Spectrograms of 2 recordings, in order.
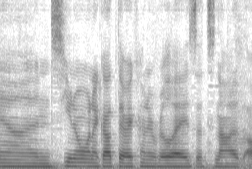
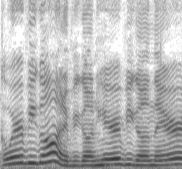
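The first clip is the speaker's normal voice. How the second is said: higher, bright-voiced chatty cabbie questions; chatty driver; 6 semitones higher, 6 dB louder than usual. Imitating the chatty Paris cab driver, higher and eager. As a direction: rattle off the questions like a chirpy cabbie. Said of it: "this chatty Kathy is just talking".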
